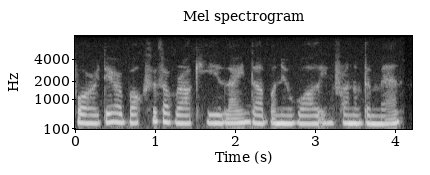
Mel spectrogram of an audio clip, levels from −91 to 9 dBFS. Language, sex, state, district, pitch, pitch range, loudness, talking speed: English, female, Nagaland, Kohima, 220 Hz, 210-230 Hz, -14 LUFS, 200 wpm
